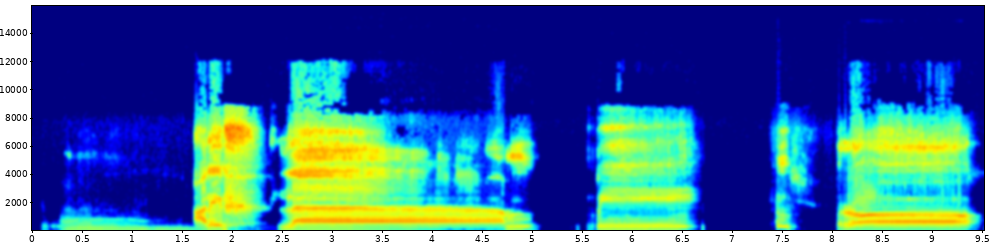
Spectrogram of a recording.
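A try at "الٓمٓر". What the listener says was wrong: র এর ক্ষেত্রে আরেকটু কম টান দিব যেটা এক আলিফ। আলিফ লাম মিম র।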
